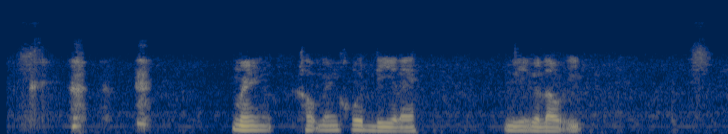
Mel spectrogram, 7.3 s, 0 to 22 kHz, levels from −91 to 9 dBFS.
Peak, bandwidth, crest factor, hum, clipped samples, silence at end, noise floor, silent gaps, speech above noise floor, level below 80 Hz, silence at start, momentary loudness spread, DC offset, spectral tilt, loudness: -14 dBFS; 6 kHz; 22 dB; none; under 0.1%; 0.25 s; -69 dBFS; none; 38 dB; -70 dBFS; 0.2 s; 16 LU; under 0.1%; -9 dB/octave; -34 LUFS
